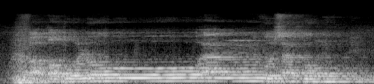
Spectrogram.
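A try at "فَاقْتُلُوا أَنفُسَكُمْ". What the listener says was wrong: Faqtulu anfusakum. Faqtulu. Tidak pendek tapi harus panjang. Faqtulu harakat. Kalau lanjut faqtulu anfusakum.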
